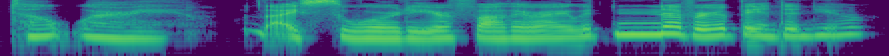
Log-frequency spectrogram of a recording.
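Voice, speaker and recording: A woman's voice: mid-range voice, steady tone, moderate pace, vocal fry, dark tone, no room sound, studio quality, close to an everyday voice. A woman playing a haughty, cruel evil queen and wicked stepmother, imperious, scolding and condescending, in a fantasy audio roleplay. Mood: condescending, falsely gentle. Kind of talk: fantasy ASMR roleplay acting.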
